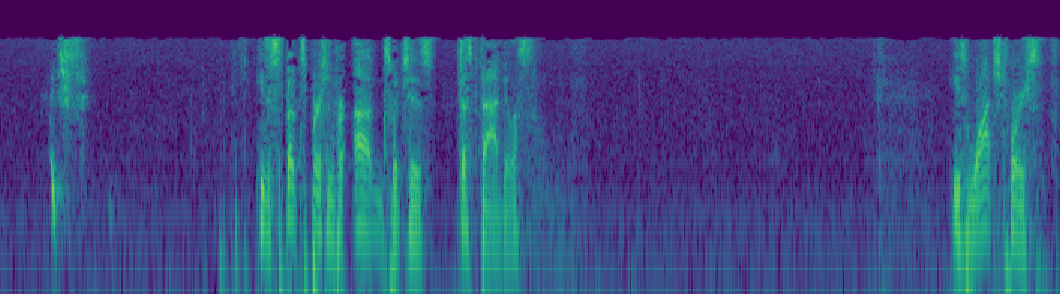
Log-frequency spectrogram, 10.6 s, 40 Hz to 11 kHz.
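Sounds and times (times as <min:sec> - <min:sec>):
person sneezing: 0:00.5 - 0:01.0
speech: 0:00.6 - 0:00.8, 0:02.6 - 0:05.4, 0:09.5 - 0:10.6.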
